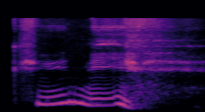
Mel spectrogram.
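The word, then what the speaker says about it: Kuehni: Rolf Georg Kun. Bueno, él nació en Suiza, por eso lo pronuncio de manera alemana.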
